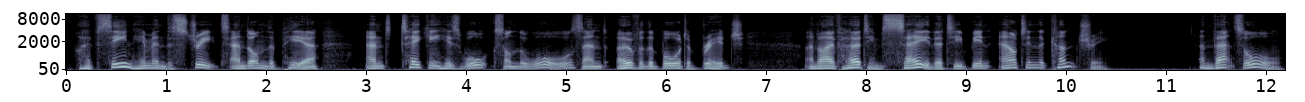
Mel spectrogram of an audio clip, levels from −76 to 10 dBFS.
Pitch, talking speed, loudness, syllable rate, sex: 125 Hz, 180 wpm, -20 LUFS, 4.5 syllables/s, male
